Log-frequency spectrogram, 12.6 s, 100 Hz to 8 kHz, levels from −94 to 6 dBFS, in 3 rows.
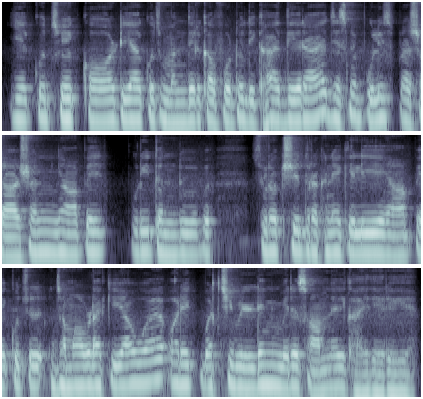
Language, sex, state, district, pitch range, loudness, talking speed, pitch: Hindi, male, Uttar Pradesh, Varanasi, 145-155 Hz, -18 LUFS, 185 wpm, 150 Hz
